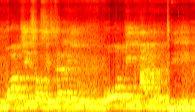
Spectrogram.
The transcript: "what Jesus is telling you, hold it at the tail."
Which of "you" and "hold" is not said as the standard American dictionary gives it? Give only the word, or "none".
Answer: hold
